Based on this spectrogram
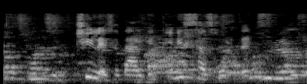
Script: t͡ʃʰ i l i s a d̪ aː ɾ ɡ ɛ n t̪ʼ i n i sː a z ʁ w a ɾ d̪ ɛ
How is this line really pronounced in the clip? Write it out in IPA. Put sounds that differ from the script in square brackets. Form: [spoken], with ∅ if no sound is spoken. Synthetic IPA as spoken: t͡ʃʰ i l [ɛ] s a d̪ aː ɾ ɡ ɛ n t̪ʼ i n i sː a z ʁ w a ɾ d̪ ɛ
